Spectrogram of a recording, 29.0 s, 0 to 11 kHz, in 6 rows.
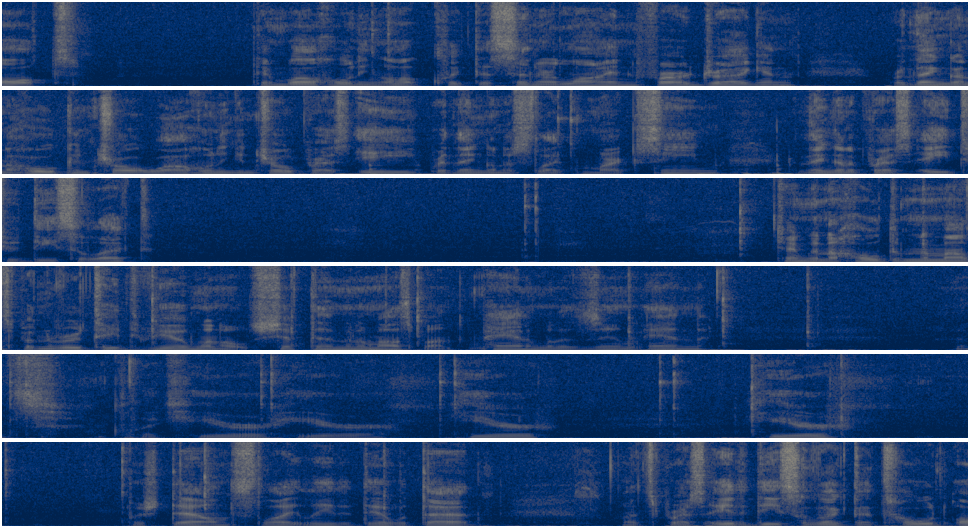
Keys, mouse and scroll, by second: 1.8 alt+click, 6.3 ctrl+e, 7.6 click, 9.2 a, 12.3 click, 13.4 middle click, 14.3 middle click, 15.2 shift+middle click, 18.1 shift+middle click, 19.4 click, 19.4 click, 20.7 shift+click, 22.6 shift+click, 23.0 middle click, 23.6 middle click, 24.2 click, 24.7 click, 25.2 middle click, 26.1 middle click, 27.6 a.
